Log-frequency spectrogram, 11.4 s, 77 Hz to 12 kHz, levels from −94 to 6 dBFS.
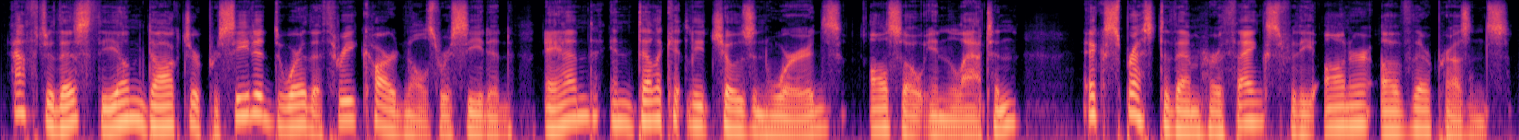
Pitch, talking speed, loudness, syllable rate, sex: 120 Hz, 170 wpm, -18 LUFS, 5.2 syllables/s, male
